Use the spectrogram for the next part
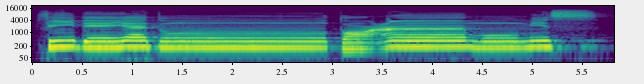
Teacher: Huruf a kita panjangkan dua harakat karena terdapat alif di depannya.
